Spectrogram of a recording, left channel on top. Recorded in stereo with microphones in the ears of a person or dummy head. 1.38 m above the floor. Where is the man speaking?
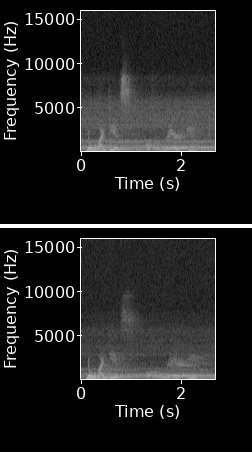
5° right (ahead or behind), 0.5 m; by 2.6 s 60° left (ahead or behind), 2.5 m.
